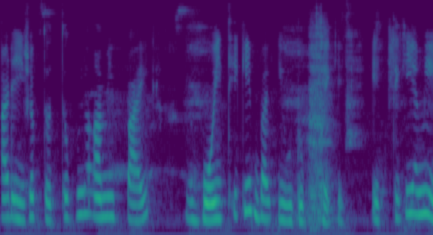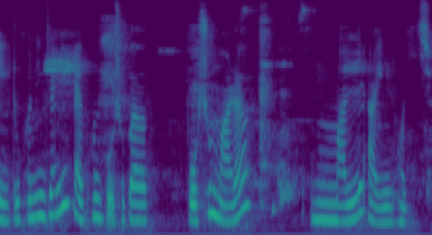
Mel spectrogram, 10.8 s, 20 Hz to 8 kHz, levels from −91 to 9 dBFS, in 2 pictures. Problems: constant background noise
